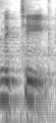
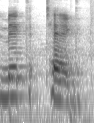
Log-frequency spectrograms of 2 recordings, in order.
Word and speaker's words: McTeague: your last name and everyone says McTeague I personally and our family pronounce it Mik TIG Thank You mr.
